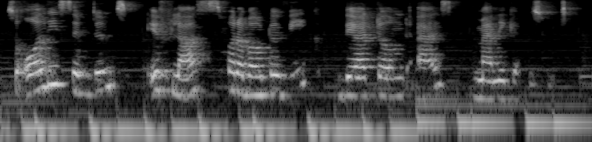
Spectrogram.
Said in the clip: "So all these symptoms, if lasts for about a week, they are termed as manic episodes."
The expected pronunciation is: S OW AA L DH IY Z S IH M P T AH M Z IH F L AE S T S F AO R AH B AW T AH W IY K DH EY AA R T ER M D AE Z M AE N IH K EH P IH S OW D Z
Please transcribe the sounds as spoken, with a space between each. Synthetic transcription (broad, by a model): S OW AA L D IY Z S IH M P T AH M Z IH F L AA S T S F AO R AH B AW T AH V IY K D EY AA R T ER M D AE Z M AE N IH K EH P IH S OW D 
